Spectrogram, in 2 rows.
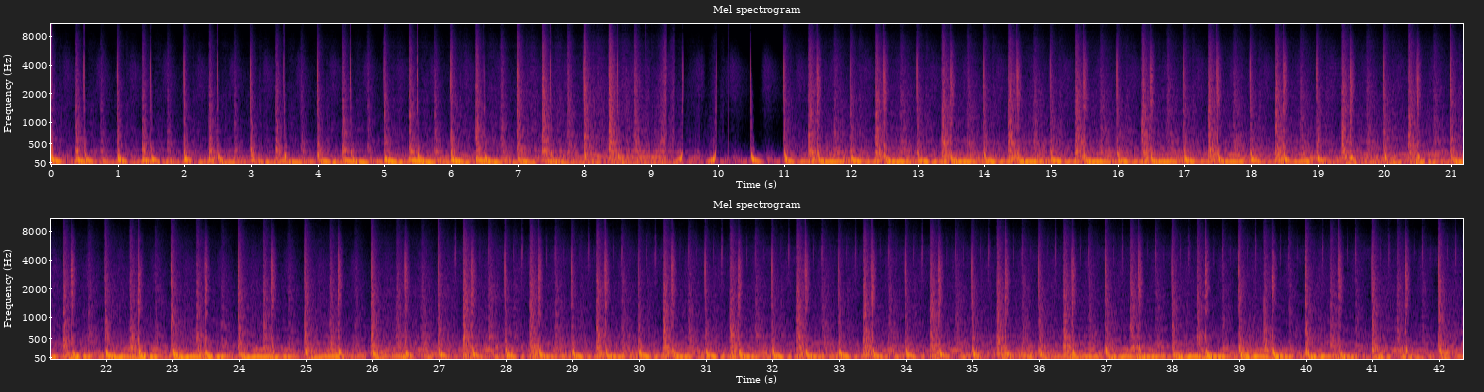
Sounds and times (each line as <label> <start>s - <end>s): Synthesizer 0.0s - 10.3s
Bass 0.0s - 42.3s
Hi Hats 0.0s - 42.3s
Kick 0.0s - 42.3s
Snare 5.2s - 42.3s
Synthesizer 11.0s - 42.3s
Clap 21.4s - 42.3s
